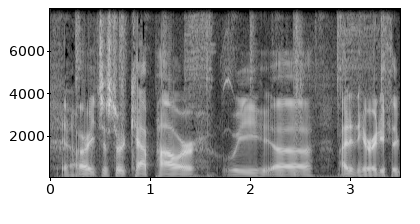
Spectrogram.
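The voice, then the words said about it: Lower, congested voice. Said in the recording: “it's ... in another voice tonight ... It's ... in the lower octave. ... You should always get colds. ... I never can tell if I have allergies or I have a cold.”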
